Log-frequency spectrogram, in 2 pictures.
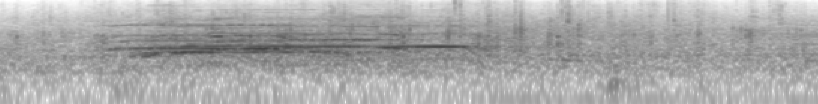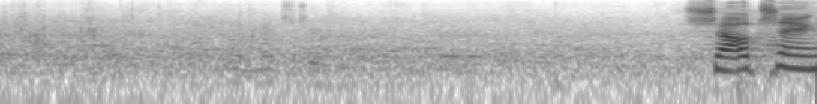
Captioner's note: applause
